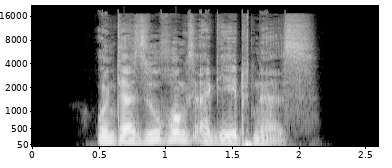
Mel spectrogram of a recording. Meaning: findings
- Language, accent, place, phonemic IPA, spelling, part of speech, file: German, Germany, Berlin, /ʊntɐˈzuːχʊŋsɛʁˌɡeːpnɪs/, Untersuchungsergebnis, noun, De-Untersuchungsergebnis.ogg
